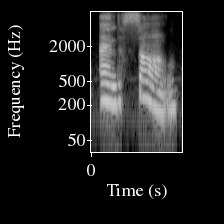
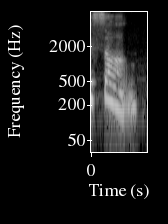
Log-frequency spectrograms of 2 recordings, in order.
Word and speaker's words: song: So be careful because it sounds as if you are pronouncing sun, which is in the sky. That is S-U-N. Sun. Mhm. So Mhm. sun is different to song.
